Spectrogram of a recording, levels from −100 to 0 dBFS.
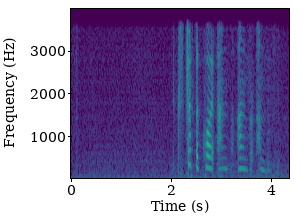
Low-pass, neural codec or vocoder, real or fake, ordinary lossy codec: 3.6 kHz; codec, 16 kHz, 0.2 kbps, FocalCodec; fake; none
